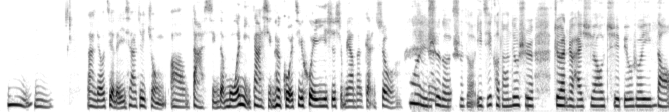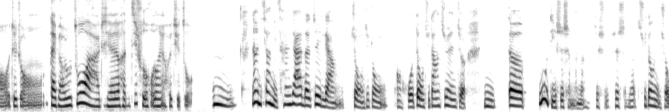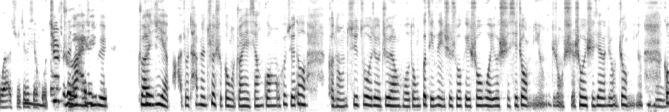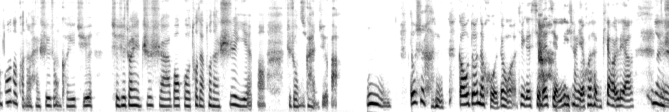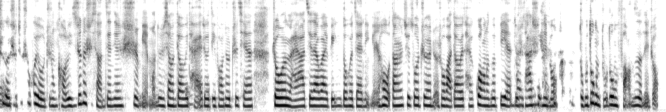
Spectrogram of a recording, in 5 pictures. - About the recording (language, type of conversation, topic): Chinese, podcast, 你愿意分享一次你参与志愿活动的经历和感受吗？
- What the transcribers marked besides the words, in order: other background noise; laughing while speaking: "国际会议"; tapping; laughing while speaking: "很"; laughing while speaking: "漂亮，嗯"; laughing while speaking: "呀"; chuckle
